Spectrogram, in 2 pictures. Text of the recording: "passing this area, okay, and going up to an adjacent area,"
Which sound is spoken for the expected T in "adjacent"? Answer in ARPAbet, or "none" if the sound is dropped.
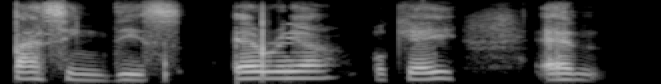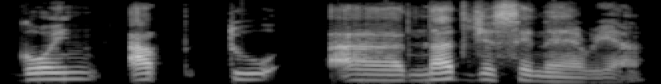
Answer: none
